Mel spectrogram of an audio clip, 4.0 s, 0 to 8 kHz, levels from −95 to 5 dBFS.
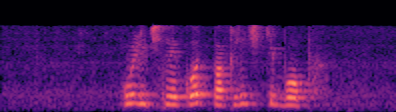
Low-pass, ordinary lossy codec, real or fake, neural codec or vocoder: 7.2 kHz; AAC, 16 kbps; real; none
